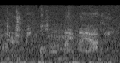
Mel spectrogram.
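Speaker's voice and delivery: hushed whisper. Real, not acted. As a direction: whisper it under your breath. Whispered aside.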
